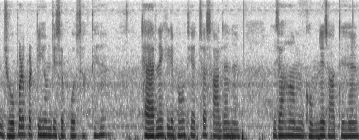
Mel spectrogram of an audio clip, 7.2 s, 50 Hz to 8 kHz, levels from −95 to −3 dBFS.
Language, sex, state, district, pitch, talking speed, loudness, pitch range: Hindi, male, Chhattisgarh, Sukma, 145 Hz, 160 wpm, -20 LUFS, 140-155 Hz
